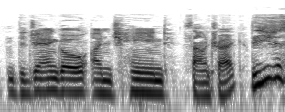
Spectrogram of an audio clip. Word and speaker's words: Django: And uh he's also known for the song Freedom from the J the Django Unchained soundtrack. Did you just say Django? Django. It's Jango. The D is silent.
